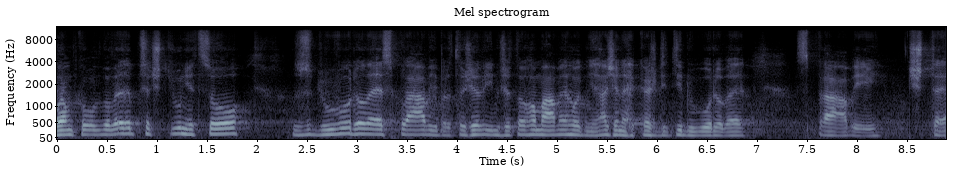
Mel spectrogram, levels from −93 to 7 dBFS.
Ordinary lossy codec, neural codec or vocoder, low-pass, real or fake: MP3, 96 kbps; codec, 16 kHz in and 24 kHz out, 0.8 kbps, FocalCodec, streaming, 65536 codes; 10.8 kHz; fake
